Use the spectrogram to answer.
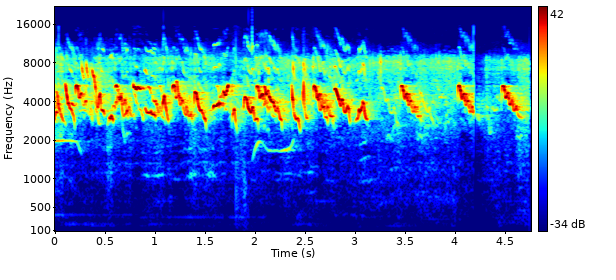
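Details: {'caption': 'Kept Lombok yellow white-eyes from Lombok in a training combination: energetic high twittering in quick bursts, a brief curving whistle near the middle, and the chirps growing sparser toward the end.'}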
